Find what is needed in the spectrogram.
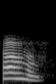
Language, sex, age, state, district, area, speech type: Marathi, female, 18-30, Maharashtra, Washim, rural, conversation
